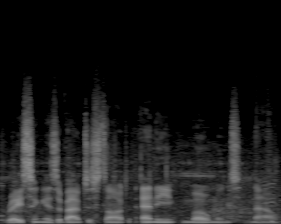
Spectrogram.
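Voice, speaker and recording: A man calling a rowing race live as a commentator, with hesitant phrasing full of small pauses. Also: on the low side, monotone. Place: outdoor regatta commentary spot beside the grandstand. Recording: crowd noise behind. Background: crowd.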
